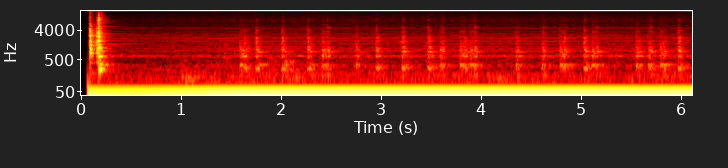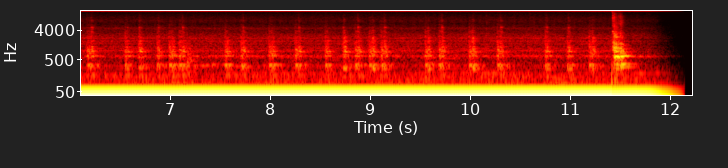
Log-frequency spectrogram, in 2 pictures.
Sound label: Computers, Telex AND Typewrite; Computers Printers Phones; BBC Sound Effects Library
